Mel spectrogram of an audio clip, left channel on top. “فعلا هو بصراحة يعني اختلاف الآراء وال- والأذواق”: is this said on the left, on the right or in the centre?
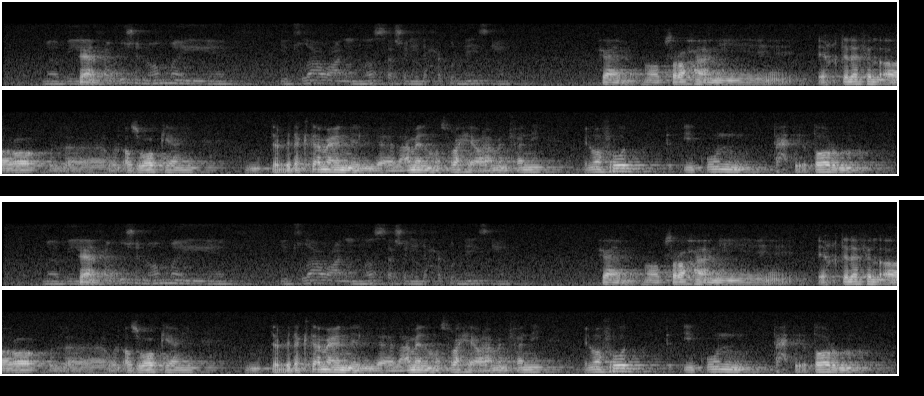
Right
